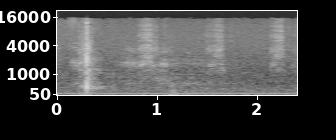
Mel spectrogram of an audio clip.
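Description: A Tombow pen is uncapped with a click about a third of a second in, then its tip is drawn quietly across the paper.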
